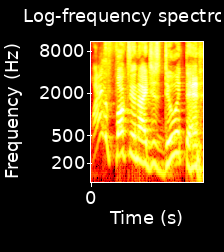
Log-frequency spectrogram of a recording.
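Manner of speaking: hammed-up frustrated shout; mock outrage. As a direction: yell at yourself for missing out. Frustrated after waking.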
